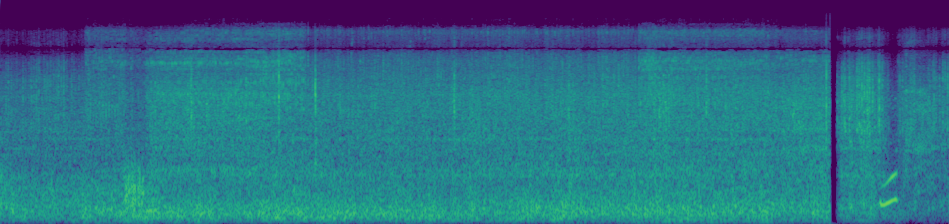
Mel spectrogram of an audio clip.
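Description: Strong wind roars over the microphone while cycling downhill, a loud, steady buffeting rush that holds almost unbroken, then briefly cuts out near the end.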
